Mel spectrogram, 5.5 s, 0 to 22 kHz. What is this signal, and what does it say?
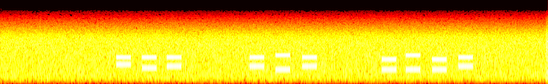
DTMF, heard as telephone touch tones, dialled by hand, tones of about 150 ms, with radio hiss and a squelch burst at the end. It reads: 058 838 1318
